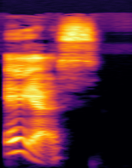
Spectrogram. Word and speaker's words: Aeas: I will ask, how are you guys pronouncing Aeas? Maybe it's like that. I feel like the way that it's spaced out in the pronunciation, I automatically say A-U-S, which doesn't sound right. – Wait, what is that? Is that on the I would say it was. – It's just Aeas. – Yeah, Aeas. – Aeas. – Okay. – I think when I was reading it, I called her Ios.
